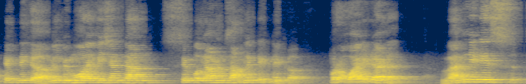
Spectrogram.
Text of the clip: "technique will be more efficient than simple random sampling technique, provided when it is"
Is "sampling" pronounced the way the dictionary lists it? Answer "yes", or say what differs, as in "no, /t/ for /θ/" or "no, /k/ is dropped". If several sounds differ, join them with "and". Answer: no, /p/ is dropped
